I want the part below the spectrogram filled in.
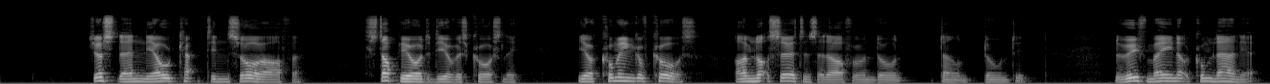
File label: male speaker after one year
